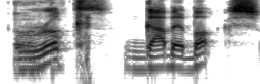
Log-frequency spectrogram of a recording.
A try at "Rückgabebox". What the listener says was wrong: Yeah, you said Rückgebox. I'm pretty sure.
